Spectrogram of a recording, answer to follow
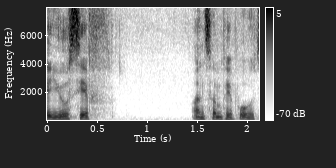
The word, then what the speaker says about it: Yusuf: Yusufu ayyuha as-siddiq. So it has dhamma, right? But Joseph might have affected our pronunciation in Arabic when we think Yusuf.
